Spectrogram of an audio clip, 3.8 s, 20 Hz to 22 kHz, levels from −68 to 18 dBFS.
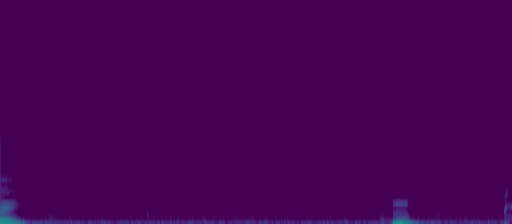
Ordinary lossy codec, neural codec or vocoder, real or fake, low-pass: none; none; real; none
